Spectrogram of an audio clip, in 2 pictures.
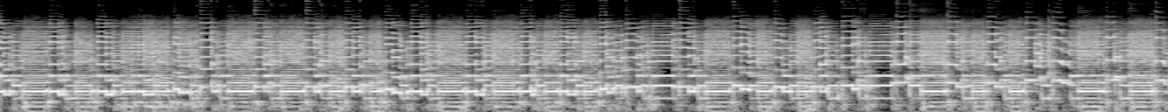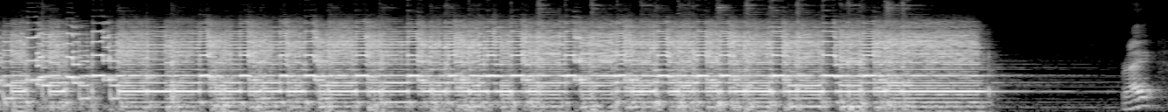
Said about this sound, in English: I should crank the reverb on that one, but I see this as just like a one minute kind of solo guitar piece, right, standing on its own.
